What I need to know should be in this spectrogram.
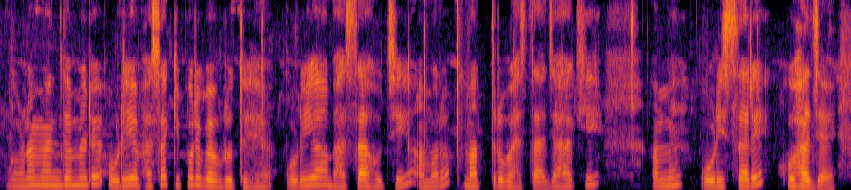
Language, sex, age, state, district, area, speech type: Odia, female, 18-30, Odisha, Malkangiri, urban, spontaneous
